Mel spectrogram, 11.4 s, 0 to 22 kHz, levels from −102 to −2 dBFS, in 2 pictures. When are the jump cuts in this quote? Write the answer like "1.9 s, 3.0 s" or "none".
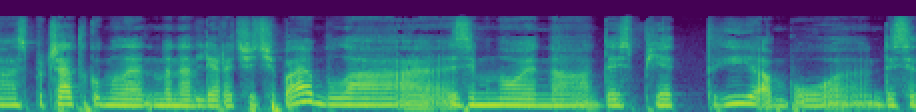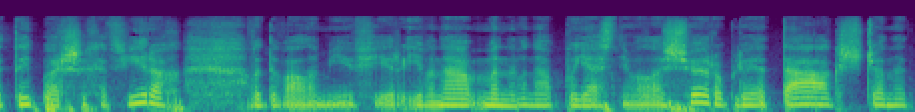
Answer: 1.2 s, 7.3 s, 9.0 s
